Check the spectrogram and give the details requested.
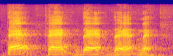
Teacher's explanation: इन पांचों अक्षरों में जब भी आप कोई अक्षर बोल रहे होगे तो तुम्हारे जो दांत बिल्कुल स्पर्श कर रहे होंगे किसे? जीभ को।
